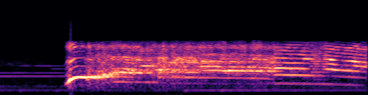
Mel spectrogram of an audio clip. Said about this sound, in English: Let's hear your scream once and for all.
